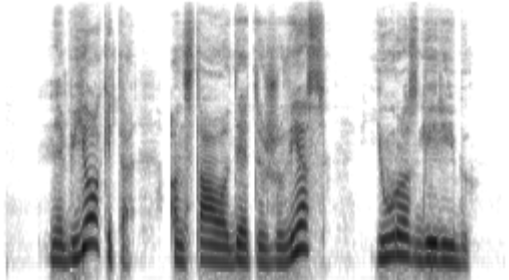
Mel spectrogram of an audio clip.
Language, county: Lithuanian, Vilnius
